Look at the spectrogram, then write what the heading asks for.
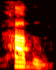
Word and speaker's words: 카드: তারপর এটা আছে খাদু, তো খাদুটা মনে করেন যে এটা একটু খিউকের উচ্চারণটা একটু জোরে করবে, এটাই আর কি।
